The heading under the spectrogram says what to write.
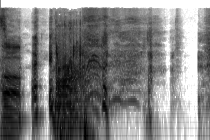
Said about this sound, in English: I don't have any sad sounds here. It's fine. Just do the fart noise.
